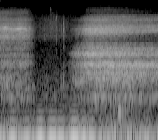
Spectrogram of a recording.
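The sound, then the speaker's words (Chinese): A deep sniffing breath drawn through the nose with the head buried in something to smell it, heard as a faint, breathy rush with a couple of short snorting pulses. “在你的鼻子下面闻一闻。对，把头埋在里面深呼吸闻，”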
